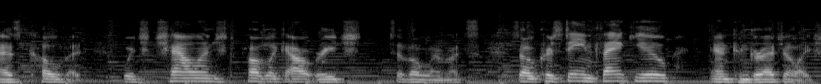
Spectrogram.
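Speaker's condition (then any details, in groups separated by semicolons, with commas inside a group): No condition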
